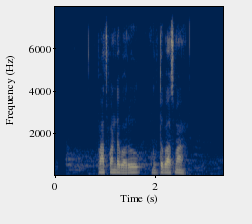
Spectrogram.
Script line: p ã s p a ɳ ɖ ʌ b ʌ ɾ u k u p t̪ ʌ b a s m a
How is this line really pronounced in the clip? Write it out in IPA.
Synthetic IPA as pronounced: p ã t͡s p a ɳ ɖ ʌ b ʌ ɾ u ɡ u p t̪ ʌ b a s m a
